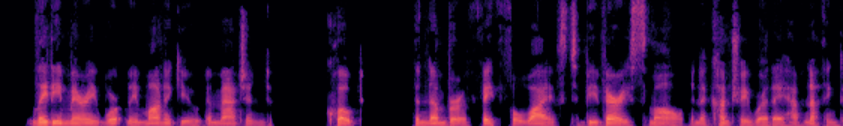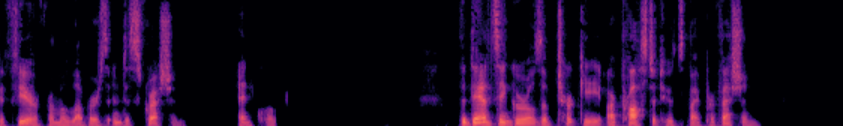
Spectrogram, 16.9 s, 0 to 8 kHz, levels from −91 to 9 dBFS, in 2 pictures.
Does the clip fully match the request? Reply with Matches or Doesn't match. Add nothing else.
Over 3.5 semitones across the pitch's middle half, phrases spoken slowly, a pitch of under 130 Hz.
Matches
